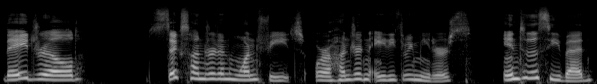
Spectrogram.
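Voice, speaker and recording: A woman's voice: mid-range voice, expressive, a little slow, no echo. Chatty woman with a dry, close voice. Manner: chatty and digressive, with asides and wry jokes. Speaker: podcast host. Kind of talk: casual storytelling podcast.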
